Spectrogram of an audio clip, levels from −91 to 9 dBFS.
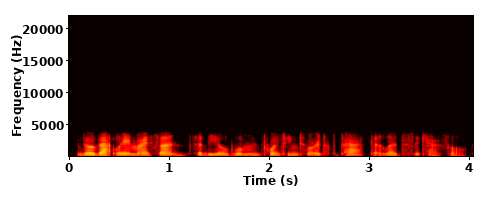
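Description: From start to finish the speech is carried by the iLBC codec. The band is narrow, running from about 250 Hz to 3.4 kHz. There is no low body and no top end above that. The codec damage is plainly audible. Voiced sounds turn rough and a little synthetic. iLBC codes each frame on its own, with no help from the frame before. The coarse, grainy texture fits its 13.33 kbps mode with 30 ms frames.

At 1.80 s there are lost iLBC frames. A gap of 30 ms, which fits one lost frame, is filled by the decoder. It repeats the last pitch cycle and mixes in noise. The result is a brief buzzy hold. Then clean decoding returns at once. At 3.35 s a longer loss runs to 3.45 s. That is 90 ms, which fits three lost frames. Here the concealment holds a breathy, vowel-like buzz that fades. Normal sound resumes immediately after.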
